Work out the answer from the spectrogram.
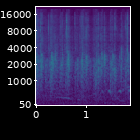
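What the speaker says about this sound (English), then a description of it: "please give her a huge round of applause" Audience applause for a performer named Kelly, a steady burst of many clapping hands filling the room at close range, with a voice speaking over it.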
